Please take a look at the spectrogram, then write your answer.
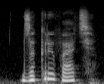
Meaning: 1. to cover 2. to hide 3. to close, to shut
- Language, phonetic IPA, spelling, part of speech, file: Russian, [zəkrɨˈvatʲ], закрывать, verb, Ru-закрывать.ogg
